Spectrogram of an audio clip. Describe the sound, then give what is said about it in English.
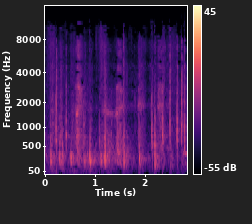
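A horse charges toward a man, its hooves clip-clopping in a fast, uneven stream of sharp, loud thuds over a busy, noisy background. “Look out for that horse, boss!”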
